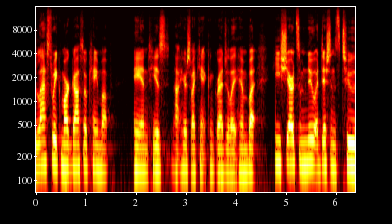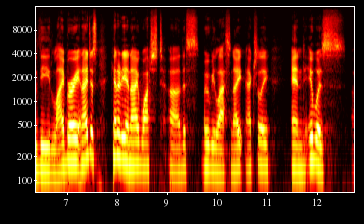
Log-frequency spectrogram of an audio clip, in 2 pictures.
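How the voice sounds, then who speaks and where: A man talks at a fairly quick pace with a fairly high pitch and a bright, sharp tone. His intonation is fairly even against a quiet background. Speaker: pastor. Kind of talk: church announcements and prayer. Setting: church. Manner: hesitant, many filler words. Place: church. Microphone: podium.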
